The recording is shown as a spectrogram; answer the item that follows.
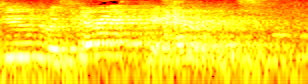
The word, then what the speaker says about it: Harriet: Parrot. Rhymes with parrot. I'm sorry? It's pronounced parrot. The I is silent. Okay, so King.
